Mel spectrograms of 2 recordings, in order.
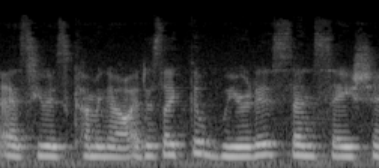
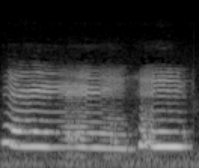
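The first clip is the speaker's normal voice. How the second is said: mock cheer; 10 semitones higher than usual. Husband cheering over baby.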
